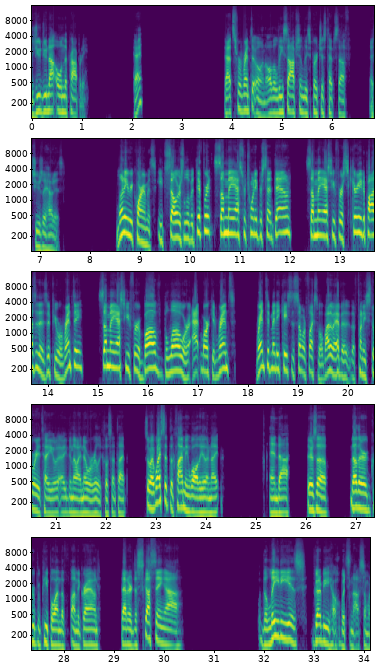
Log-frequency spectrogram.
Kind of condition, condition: setting, live audience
